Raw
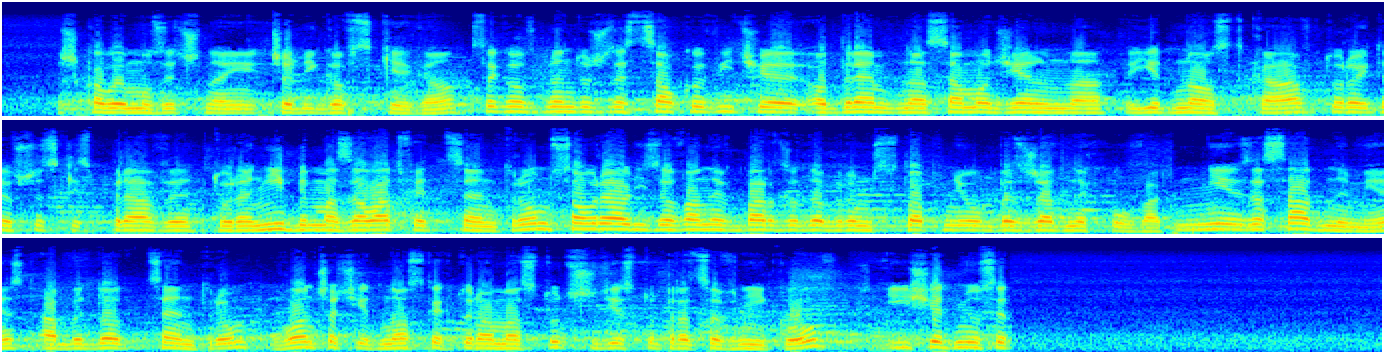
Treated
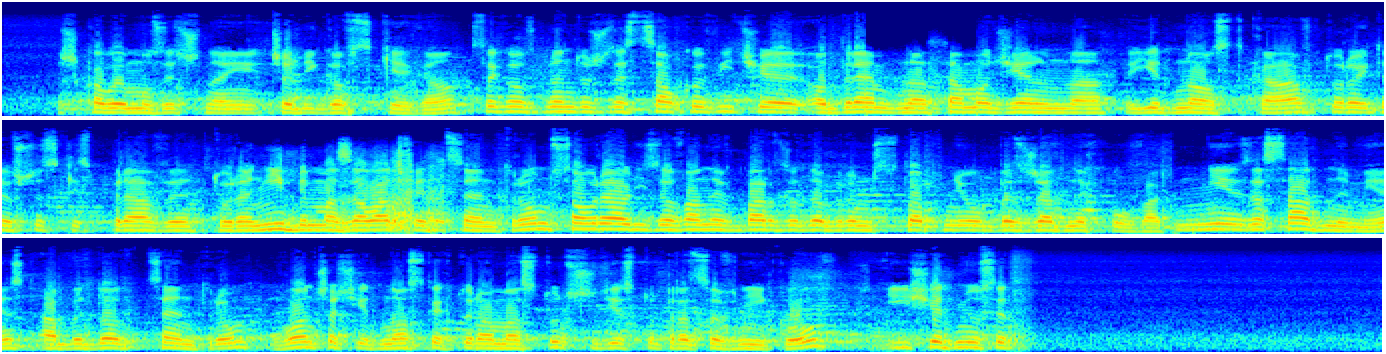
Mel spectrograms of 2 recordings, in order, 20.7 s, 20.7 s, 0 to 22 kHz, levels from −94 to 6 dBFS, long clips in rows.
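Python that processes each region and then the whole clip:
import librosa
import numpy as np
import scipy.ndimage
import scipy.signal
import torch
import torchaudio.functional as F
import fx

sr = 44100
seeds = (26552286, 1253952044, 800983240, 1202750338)

y = fx.chain(x, sr, fx.lowpass(hz=2800.0, slope=24),
    fx.band_squash(depth_pct=70), at=(4.31, 4.87))
y = fx.chain(y, sr, fx.lowpass(hz=7200.0, slope=24),
    fx.high_shelf(hz=5300.0, db=7.0),
    fx.sustainer(db_per_s=43.0), at=(8.09, 9.12))
y = scipy.signal.sosfilt(scipy.signal.butter(2, 75.0, 'highpass', fs=sr, output='sos'), y)
y = fx.sustainer(y, sr, db_per_s=150.0)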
